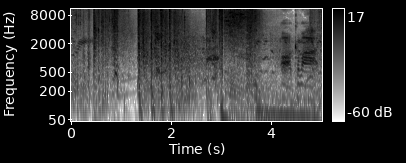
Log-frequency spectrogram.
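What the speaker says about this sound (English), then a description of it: "He's shooting me" Enemy gunfire in the video game Borderlands 3, with sharp bursts and shots throughout, loud and close, and a steady low rumble starting partway through, with talk mixed in.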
